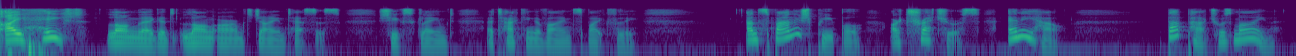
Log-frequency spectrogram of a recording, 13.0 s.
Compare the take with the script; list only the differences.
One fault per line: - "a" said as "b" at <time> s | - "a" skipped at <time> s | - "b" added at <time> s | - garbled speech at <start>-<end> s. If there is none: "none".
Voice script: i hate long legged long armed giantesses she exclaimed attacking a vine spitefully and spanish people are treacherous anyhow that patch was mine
none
